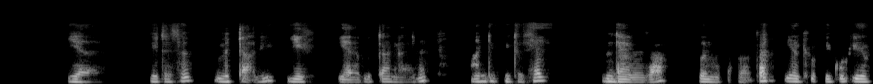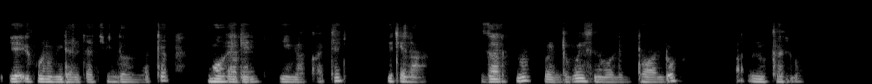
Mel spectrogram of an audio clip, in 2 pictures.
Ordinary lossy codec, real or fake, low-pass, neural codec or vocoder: AAC, 32 kbps; fake; 7.2 kHz; codec, 32 kHz, 1.9 kbps, SNAC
